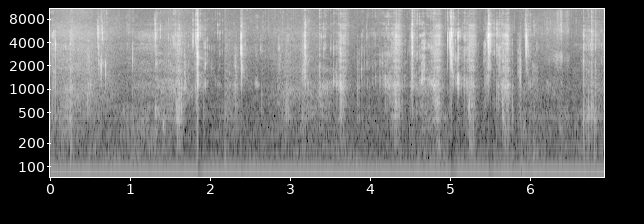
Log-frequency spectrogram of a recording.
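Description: Close-up mouth sounds of chewing grilled makchang (intestine), with many small crisp crunches in quick succession over a low steady hum.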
